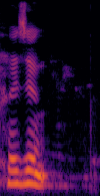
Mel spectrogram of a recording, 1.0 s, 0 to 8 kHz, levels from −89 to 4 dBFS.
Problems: none marked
